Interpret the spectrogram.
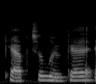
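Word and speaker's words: Cap Juluca: Then after that, you became chief financial officer of Belmond Cap Jaluka. I don't know if I pronounced that right. – You did, yes, Cap Jaluka.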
